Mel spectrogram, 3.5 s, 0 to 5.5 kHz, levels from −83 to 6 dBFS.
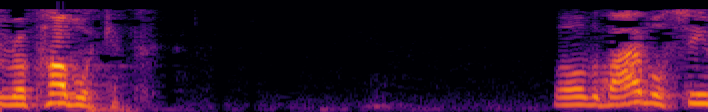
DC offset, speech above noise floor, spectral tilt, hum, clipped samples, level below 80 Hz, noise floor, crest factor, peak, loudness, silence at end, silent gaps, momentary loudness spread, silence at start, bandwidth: under 0.1%; 49 dB; -9.5 dB/octave; none; under 0.1%; -50 dBFS; -66 dBFS; 20 dB; 0 dBFS; -17 LUFS; 0 s; none; 13 LU; 0 s; 4.5 kHz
